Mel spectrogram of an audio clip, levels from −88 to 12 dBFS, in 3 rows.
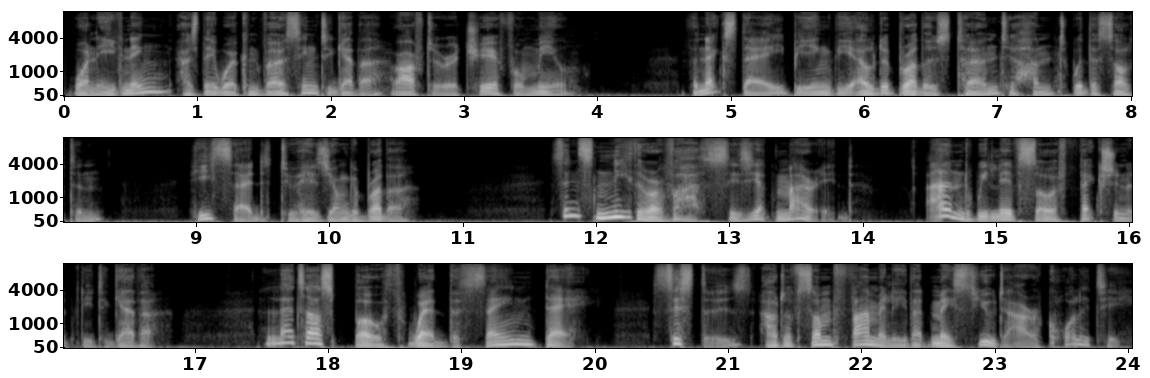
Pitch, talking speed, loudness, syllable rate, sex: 110 Hz, 150 wpm, -21 LUFS, 4.6 syllables/s, male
